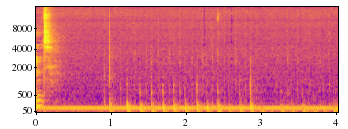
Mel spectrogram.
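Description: A rubber stamp taps repeatedly on an ink pad.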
